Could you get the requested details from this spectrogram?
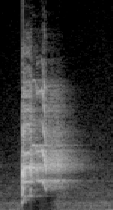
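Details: Captive Indian ring-necked parrot kept indoors, one sudden shrill squawk with a brief second pulse, fading out within roughly half a second against quiet room background.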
